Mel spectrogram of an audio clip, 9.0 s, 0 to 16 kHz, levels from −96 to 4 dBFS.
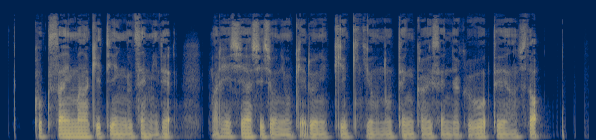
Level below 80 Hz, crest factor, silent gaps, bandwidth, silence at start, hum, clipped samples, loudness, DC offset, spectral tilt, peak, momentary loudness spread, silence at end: -42 dBFS; 20 dB; 3.05-3.12 s; 11.5 kHz; 0.5 s; none; under 0.1%; -30 LUFS; under 0.1%; -5 dB/octave; -10 dBFS; 8 LU; 0.85 s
